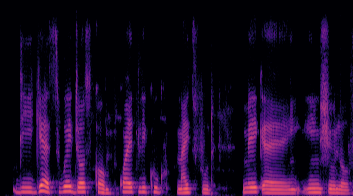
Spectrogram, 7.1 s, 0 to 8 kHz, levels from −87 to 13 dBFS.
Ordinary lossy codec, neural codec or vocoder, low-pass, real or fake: Opus, 32 kbps; codec, 16 kHz, 8 kbps, FunCodec, trained on Chinese and English, 25 frames a second; 7.2 kHz; fake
